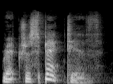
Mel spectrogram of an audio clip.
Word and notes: retrospective: British English

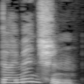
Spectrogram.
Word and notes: dimension: British English

